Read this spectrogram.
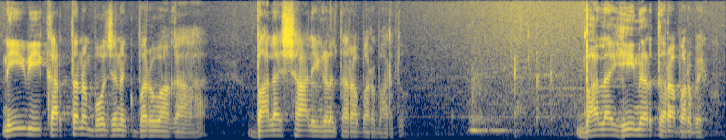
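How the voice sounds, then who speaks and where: A man's voice: medium pitch, steady tone, takes it slowly, pauses often, fairly bright tone. A man preaching a sermon as pastor to his congregation, impassioned, with many rhetorical questions, speaking. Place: church hall.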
